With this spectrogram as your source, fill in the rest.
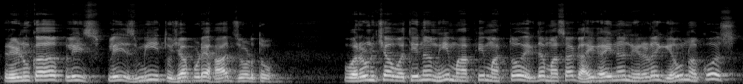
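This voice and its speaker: A man playing a gentle father-in-law, soft and apologetic, slightly raised pitch, slow. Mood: pleading.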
